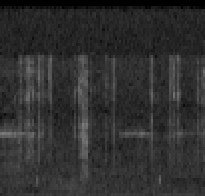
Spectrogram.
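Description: Near silence: faint background noise with a few faint ticks.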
